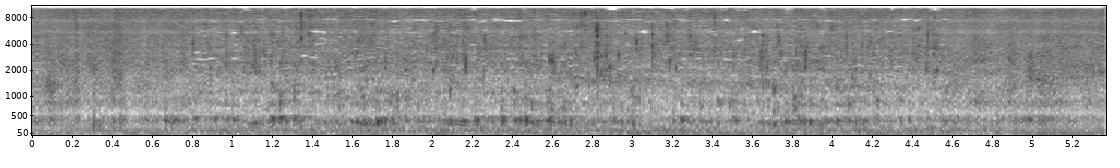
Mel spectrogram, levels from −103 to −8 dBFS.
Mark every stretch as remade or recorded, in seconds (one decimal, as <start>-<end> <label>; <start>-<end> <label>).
0.0-0.8 remade; 0.8-4.6 recorded; 4.6-5.4 remade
